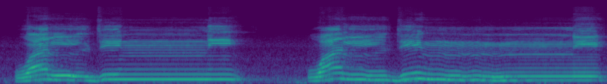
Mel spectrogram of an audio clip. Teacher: নুনে যদি তাসদিদ হয় গুন্না করা ওয়াজিব হয়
